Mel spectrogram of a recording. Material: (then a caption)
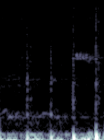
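Bread. Camp-oven damper (bush bread), loosened from the pot with a knife, is tapped to check that it is cooked. Four dull, low thuds are heard with almost no ring, a solid sound. The loaf is baked through, with a bit of air inside.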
